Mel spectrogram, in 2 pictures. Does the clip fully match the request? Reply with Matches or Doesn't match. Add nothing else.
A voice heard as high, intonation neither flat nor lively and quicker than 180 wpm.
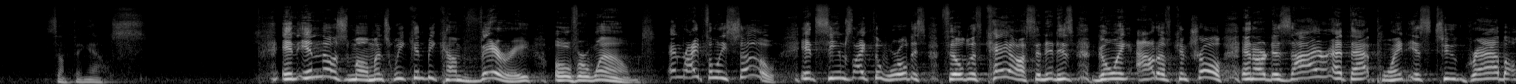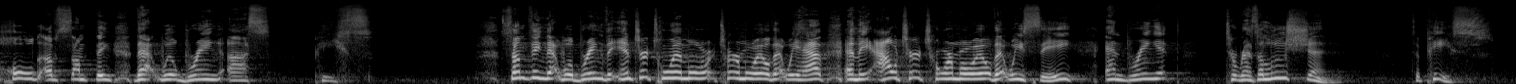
Doesn't match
